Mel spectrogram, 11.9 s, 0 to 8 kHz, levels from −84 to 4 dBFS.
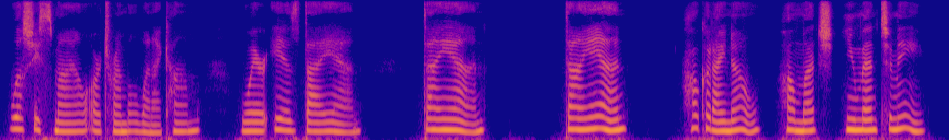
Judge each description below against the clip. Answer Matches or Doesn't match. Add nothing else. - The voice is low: Doesn't match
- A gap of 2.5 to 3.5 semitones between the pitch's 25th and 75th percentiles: Matches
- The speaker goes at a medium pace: Doesn't match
